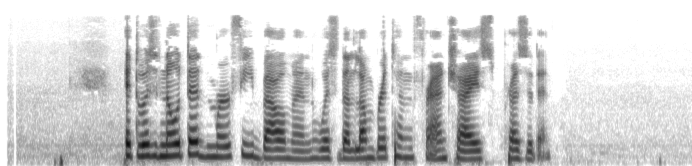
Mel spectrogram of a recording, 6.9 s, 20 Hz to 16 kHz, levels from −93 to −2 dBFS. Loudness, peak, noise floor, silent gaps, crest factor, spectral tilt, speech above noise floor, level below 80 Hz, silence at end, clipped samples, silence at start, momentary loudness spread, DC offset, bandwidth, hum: -22 LUFS; 0 dBFS; -65 dBFS; none; 22 dB; -5 dB/octave; 44 dB; -60 dBFS; 1.45 s; under 0.1%; 0.6 s; 18 LU; under 0.1%; 11.5 kHz; none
